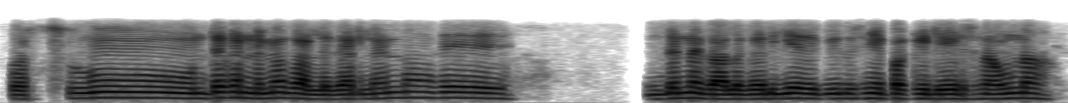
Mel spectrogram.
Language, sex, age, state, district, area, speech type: Dogri, male, 18-30, Jammu and Kashmir, Udhampur, urban, conversation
